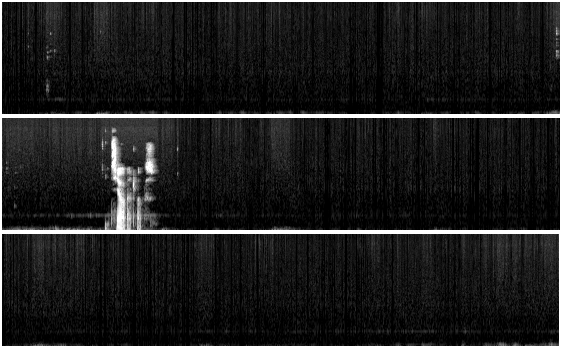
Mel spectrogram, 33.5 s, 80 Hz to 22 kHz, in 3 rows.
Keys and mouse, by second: 0.8 ctrl+s, 1.5-3.0 middle drag, 3.6-5.9 drag, 5.9-7.5 middle drag, 6.5-8.4 drag, 9.0-10.6 drag, 10.6 a, 11.1 a, 11.3 ctrl+s, 13.5 F12, 16.7-19.5 middle drag.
